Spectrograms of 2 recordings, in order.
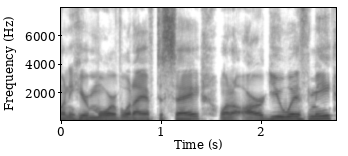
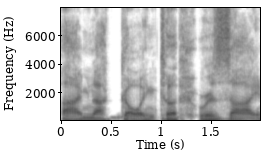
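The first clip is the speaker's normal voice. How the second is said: rough, terrible rasp; 3 semitones lower, 3 dB quieter than usual. Imitating Cuomo doing an Al Pacino impression: terrible Al Pacino impression. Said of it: "That's a terrible Al Pacino impression".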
